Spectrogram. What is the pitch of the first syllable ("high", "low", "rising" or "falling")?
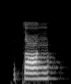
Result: high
